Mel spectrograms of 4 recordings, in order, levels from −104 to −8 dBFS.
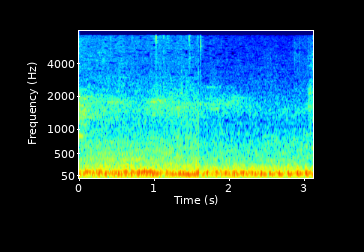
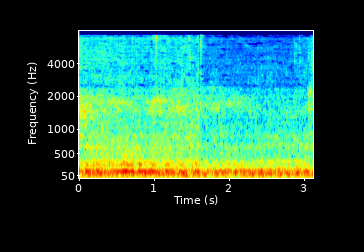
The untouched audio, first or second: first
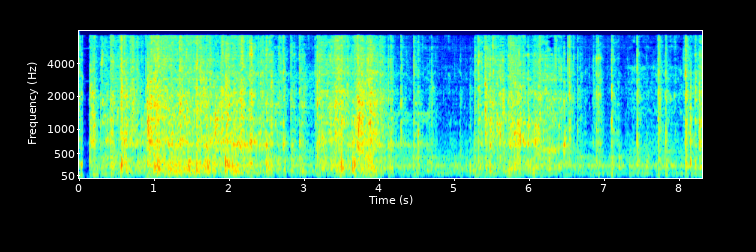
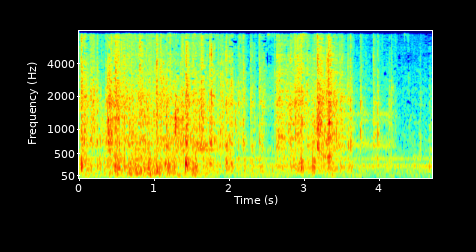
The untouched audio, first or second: second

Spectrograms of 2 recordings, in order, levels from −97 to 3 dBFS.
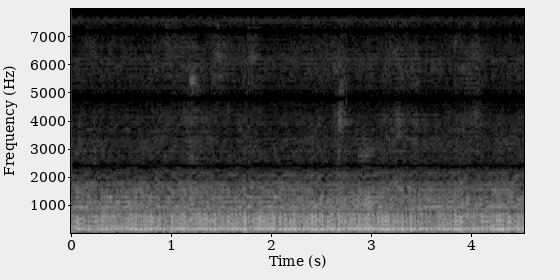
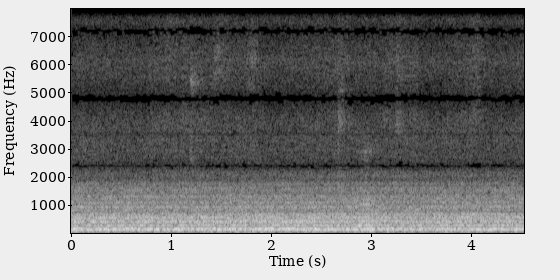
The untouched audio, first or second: second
